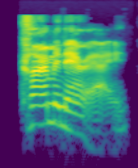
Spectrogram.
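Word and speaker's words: Carmenère: It's called Carmenye. Carmenere, Carmenere, which is sort of a blend.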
